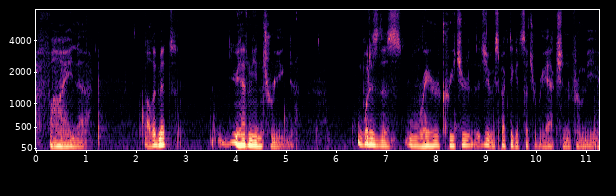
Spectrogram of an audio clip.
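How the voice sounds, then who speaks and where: A man playing a suave, haughty demon buyer in an ASMR roleplay, speaking in a low, husky, gravelly voice with teasing, sardonic pauses. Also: mellow, slight background noise, full character voice. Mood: intrigued, cool. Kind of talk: ASMR roleplay audio drama.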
